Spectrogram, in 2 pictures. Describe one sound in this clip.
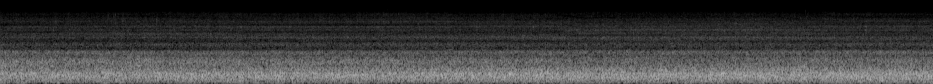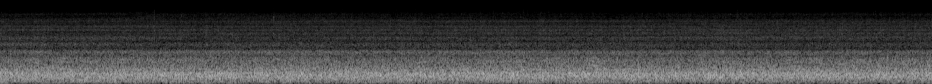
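Floodwater rushes and churns steadily over a low bank.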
